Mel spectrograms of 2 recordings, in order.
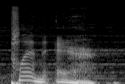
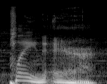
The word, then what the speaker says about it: plein air: air or outdoors the French pronounced it plan air others say plein air no matter how you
